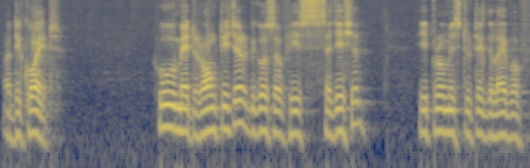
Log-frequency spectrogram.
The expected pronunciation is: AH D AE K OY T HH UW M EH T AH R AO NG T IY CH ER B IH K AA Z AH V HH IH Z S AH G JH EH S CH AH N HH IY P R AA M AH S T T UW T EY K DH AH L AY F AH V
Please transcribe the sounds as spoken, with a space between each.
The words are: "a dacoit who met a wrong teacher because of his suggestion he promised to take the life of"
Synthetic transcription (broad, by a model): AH D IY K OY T HH UW M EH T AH R AO NG T IY CH ER B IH K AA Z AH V HH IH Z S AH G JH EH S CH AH N HH IY P R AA M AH S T T UW T EY K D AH L AY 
